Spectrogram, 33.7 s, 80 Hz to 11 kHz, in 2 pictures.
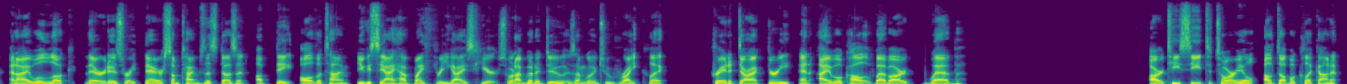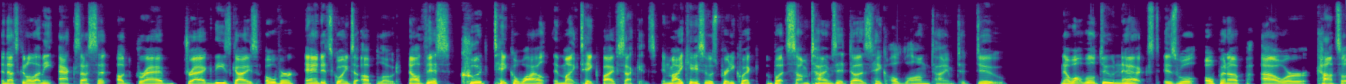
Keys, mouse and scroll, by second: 0.1-0.8 scroll, 0.8 scroll, 0.9 click, 1.5 click, 1.6 click, 2.9 scroll, 5.3 click, 6.1 scroll, 7.0 right click, 8.8 click, 10.5-14.9 typing, 11.2 middle click, 14.7-15.7 scroll, 15.7 click, 15.8 click, 16.8 typing, 18.3 click, 19.7 click, 31.8-33.3 drag.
